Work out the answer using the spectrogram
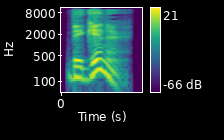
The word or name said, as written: beginner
